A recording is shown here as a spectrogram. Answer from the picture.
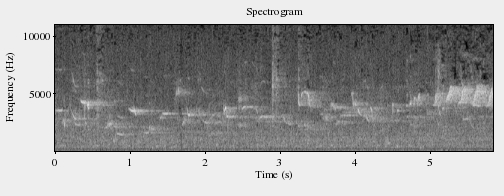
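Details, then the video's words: Wild White-browed shortwing (cingcoang biru) in Indonesia, in natural habitat, delivering a hurried string of high chirps and twisting whistles, ending in a brighter rapid trill-like burst, with background hiss throughout. "Suara Burung Cingcoang Biru Di Habitat Aslinya"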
